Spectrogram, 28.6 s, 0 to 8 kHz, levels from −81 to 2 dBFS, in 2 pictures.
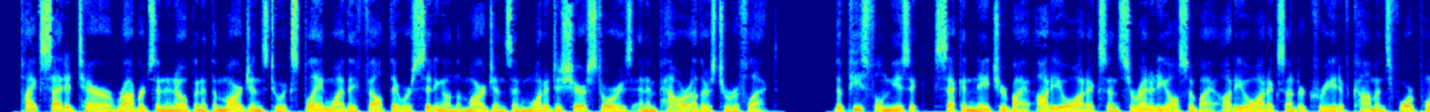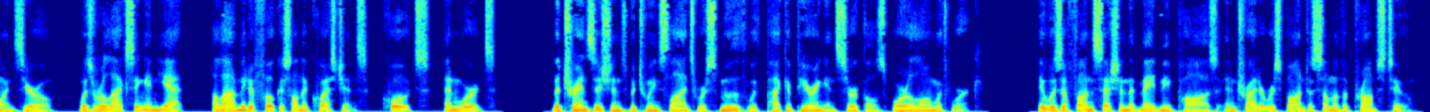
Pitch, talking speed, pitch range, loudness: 100 Hz, 195 wpm, 90-115 Hz, -25 LUFS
